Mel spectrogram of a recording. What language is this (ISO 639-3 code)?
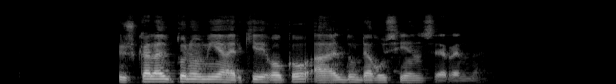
eus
